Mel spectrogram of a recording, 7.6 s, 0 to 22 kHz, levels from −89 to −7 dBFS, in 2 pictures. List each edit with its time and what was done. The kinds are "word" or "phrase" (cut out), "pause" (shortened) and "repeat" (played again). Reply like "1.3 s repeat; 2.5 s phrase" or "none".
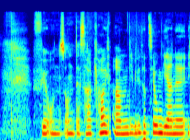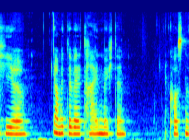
2.2 s phrase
